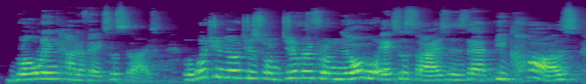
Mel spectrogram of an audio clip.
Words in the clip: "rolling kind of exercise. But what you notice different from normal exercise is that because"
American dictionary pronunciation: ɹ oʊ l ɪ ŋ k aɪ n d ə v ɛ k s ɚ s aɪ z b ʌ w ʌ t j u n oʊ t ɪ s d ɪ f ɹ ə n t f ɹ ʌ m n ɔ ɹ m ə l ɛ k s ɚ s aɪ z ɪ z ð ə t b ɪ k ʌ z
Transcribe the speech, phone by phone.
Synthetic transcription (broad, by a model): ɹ oʊ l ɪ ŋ k aɪ n d ə v ɛ k s ɚ s aɪ z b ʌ w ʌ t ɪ n oʊ t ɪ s d ɪ f ɹ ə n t f ɹ ʌ m n ɔ ɹ m l ɛ k s ɚ s aɪ z ɪ z ð ə t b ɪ k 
